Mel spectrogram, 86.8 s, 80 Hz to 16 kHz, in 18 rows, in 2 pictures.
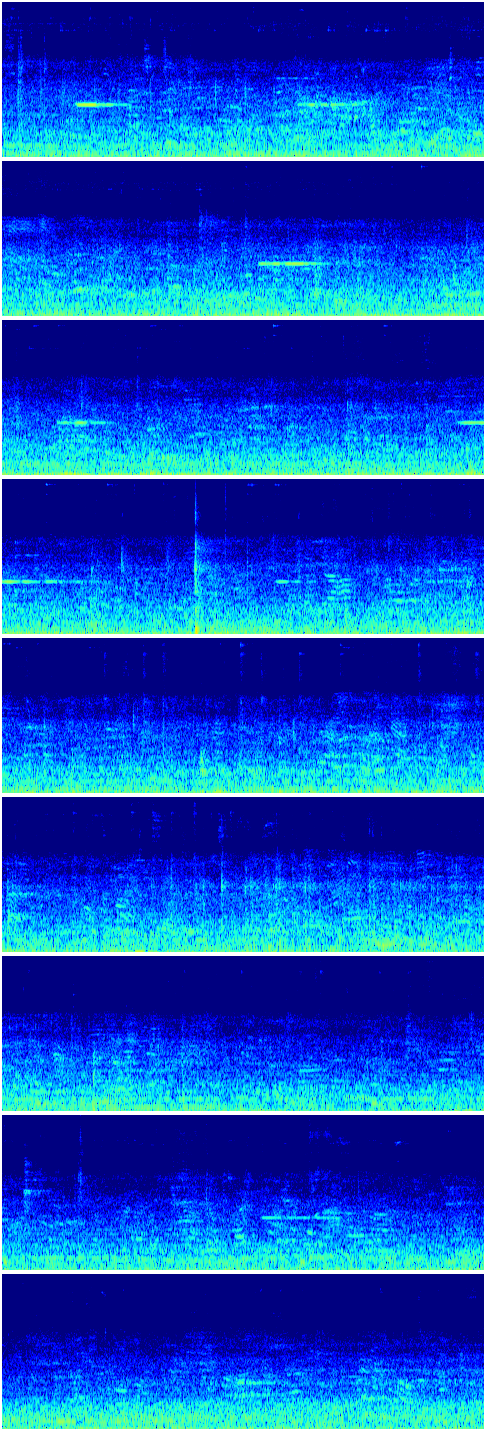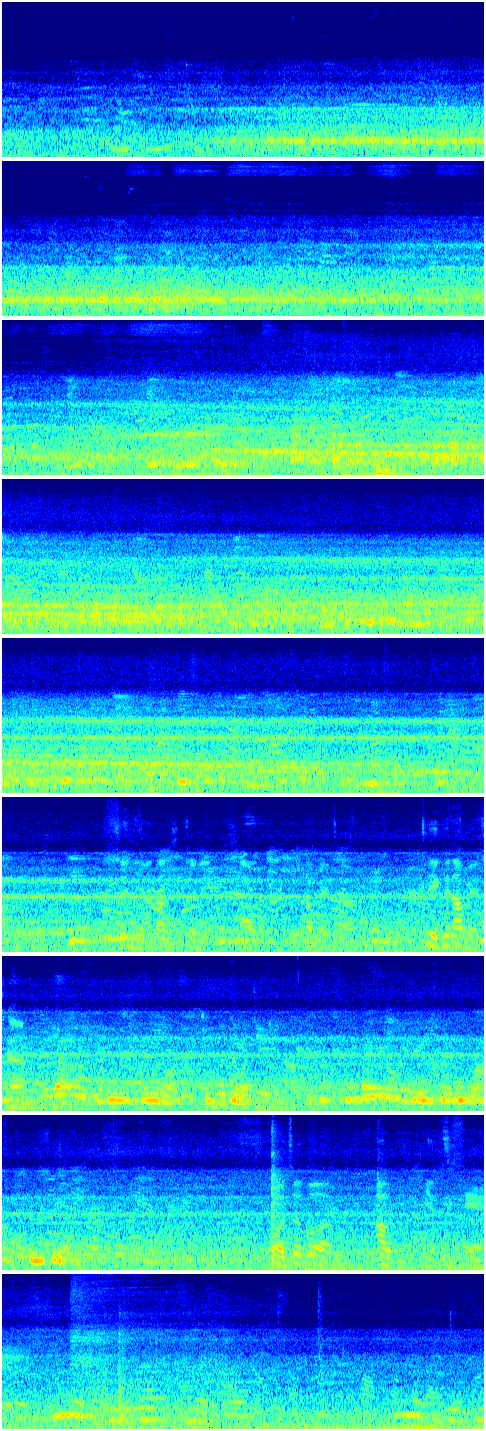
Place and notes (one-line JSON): {"title": "Shuanglian Station, Taipei - Walking in the Station", "date": "2014-04-27 11:33:00", "description": "Walking into the Station\nSony PCM D50+ Soundman OKM II", "latitude": "25.06", "longitude": "121.52", "timezone": "Asia/Taipei"}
